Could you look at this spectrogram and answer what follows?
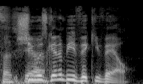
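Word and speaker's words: Vicki Vale: It's pronounced Vicky Vale. Vicky Vale.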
